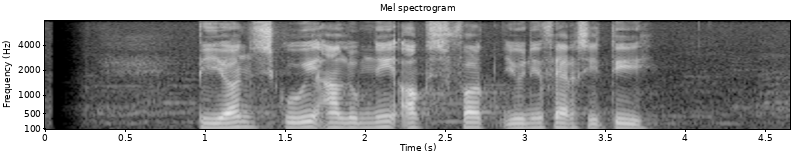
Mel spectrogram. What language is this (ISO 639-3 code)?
jav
